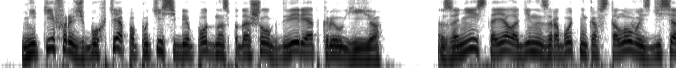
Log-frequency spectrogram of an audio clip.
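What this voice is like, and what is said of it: Usual voice. Nothing is said of it.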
